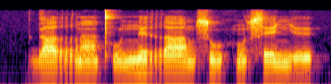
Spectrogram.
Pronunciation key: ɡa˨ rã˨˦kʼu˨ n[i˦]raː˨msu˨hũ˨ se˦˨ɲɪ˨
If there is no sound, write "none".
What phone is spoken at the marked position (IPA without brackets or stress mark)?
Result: ɪ˦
